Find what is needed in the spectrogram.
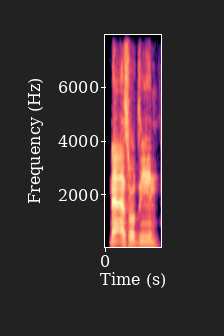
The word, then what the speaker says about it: Nasirildeen: Pronounce his name for me. – Nasirildeen. Florida State safety.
